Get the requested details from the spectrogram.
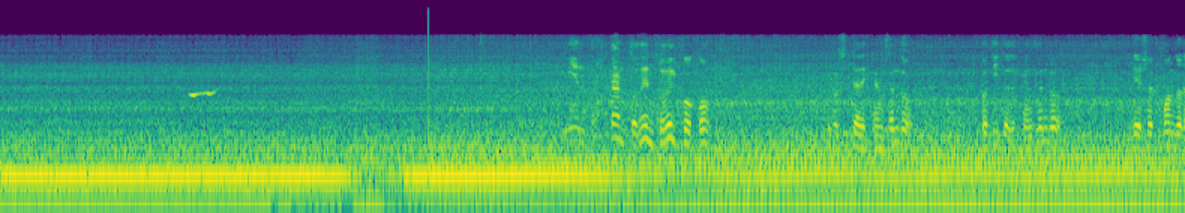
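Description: A vehicle engine hums steadily at low pitch.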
